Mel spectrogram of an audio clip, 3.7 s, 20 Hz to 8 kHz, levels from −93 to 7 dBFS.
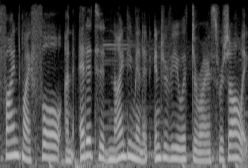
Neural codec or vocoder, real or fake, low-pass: none; real; 7.2 kHz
